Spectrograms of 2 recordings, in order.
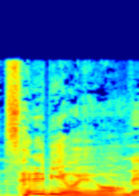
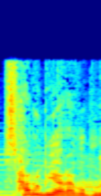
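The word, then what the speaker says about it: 샐비어: 정식 명칭은 셀비어예요. – 네. 이게 일본식 발음으로 많이 알려지다 보니까 사루비아라고 부르는 음... 분들이 참 음. 많으셨다고 알고 있습니다.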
